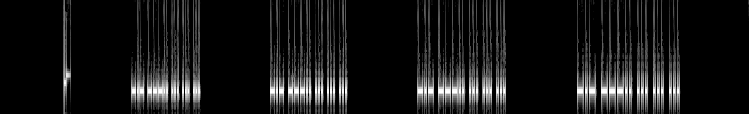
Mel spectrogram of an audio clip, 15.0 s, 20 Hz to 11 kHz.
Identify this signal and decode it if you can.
Morse code, heard as a keyed tone, about 39 wpm, 700 Hz. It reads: K8SSS K8SSS K8SSS K8SSS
